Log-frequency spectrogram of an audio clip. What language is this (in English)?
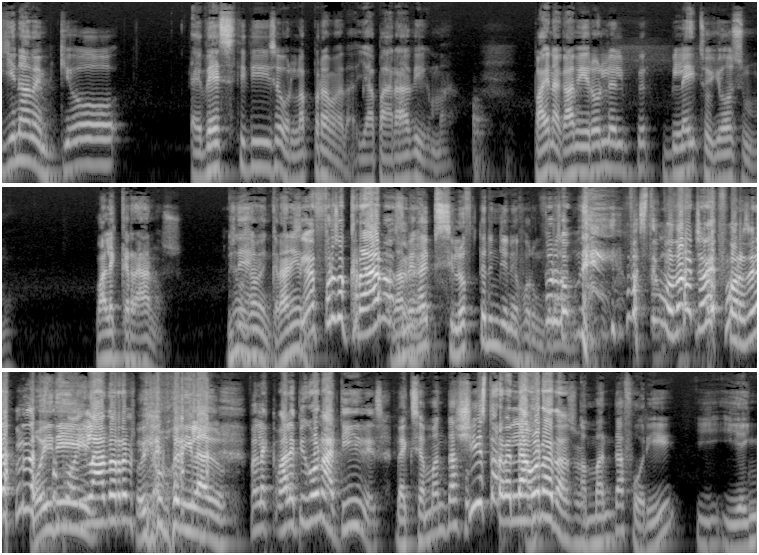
Greek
